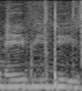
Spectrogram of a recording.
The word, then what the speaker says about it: ABD: but it's called an abd so don't pronounce it abdominal KBD use the letters and so she's gonna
